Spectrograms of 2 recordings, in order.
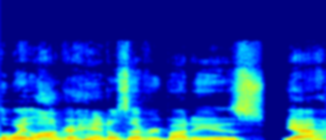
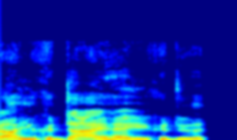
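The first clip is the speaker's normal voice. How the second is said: called out, a touch higher in pitch; 5 semitones higher than usual. Retelling how Reki yelled at another character: imitating Reki yelling. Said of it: "you got Reki yelling at him".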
